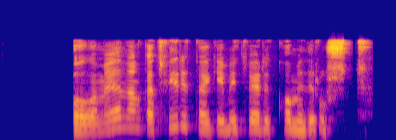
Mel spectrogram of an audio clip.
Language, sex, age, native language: Icelandic, female, 50-59, Swedish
